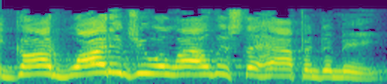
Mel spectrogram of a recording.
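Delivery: loud, high accusing cry; complaining to God. Retold or imitated. Believers blaming God, a loud complaining cry. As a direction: demand an answer from God. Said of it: "we look back and we say".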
